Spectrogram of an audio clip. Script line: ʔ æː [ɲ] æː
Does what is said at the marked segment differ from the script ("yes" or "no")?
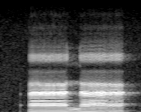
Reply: yes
